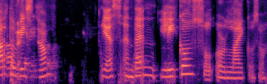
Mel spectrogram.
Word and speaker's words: Lycos: Lycos? How would you say, Kerstin? Yeah, I mean, Well, lichens is the word for wolf, like change the shapeshifter wolves.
